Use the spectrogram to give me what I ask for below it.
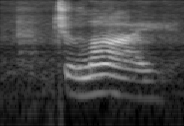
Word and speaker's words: July: Now the stress is on the second syllable with this word. July, July. Now we do not want to hear July. No, not July. You really just need to make the sound of J.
